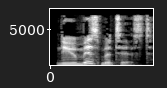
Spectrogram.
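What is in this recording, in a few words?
"numismatist", English, British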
